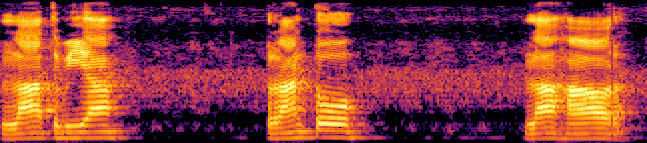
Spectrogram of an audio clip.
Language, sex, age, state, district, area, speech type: Punjabi, male, 30-45, Punjab, Mohali, rural, spontaneous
